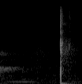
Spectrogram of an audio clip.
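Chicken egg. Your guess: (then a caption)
Cooked. A boiled chicken egg is smashed against a person's forehead, giving a single sharp, bright crack with no splatter, which confirms the egg was cooked rather than raw. The crack is very short, ringing out in about a few hundredths of a second.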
